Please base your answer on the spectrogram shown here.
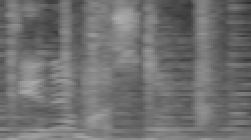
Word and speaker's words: Kinemaster: It's Kinemaster. It's like how the creator of the app pronounces it.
